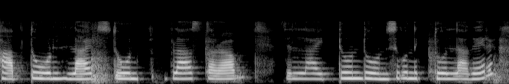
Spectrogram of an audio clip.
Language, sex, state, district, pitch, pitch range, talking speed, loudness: Chakma, female, Tripura, Unakoti, 265 Hz, 255-275 Hz, 130 wpm, -16 LUFS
